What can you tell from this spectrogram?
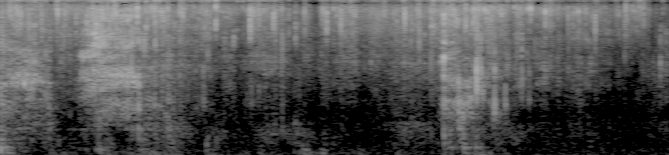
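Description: Spoon stirring and mashing a thick, wet roasted-eggplant dip in a ceramic bowl: quiet squelching and scraping in two brief spells, with a sharp tap at the very start.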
